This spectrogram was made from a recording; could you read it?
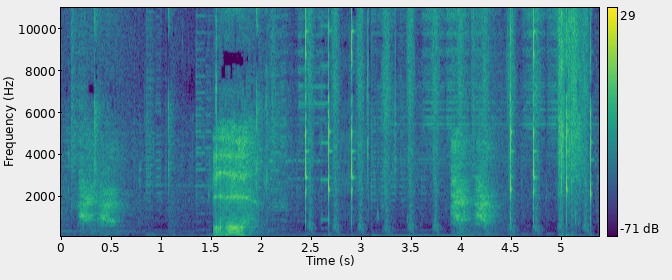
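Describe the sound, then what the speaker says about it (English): Dogs barking in the video game Terraria, short yipping barks in a couple of bursts alongside clicks and clattery game effects, with a person speaking briefly between them. "Ignore the dogs, because they're a bunch of derps."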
